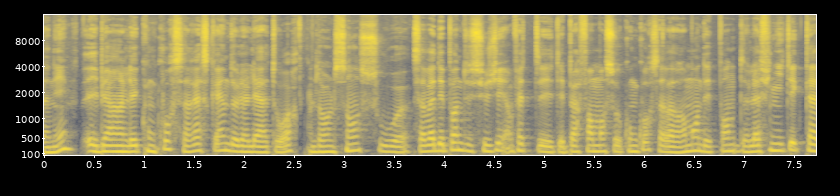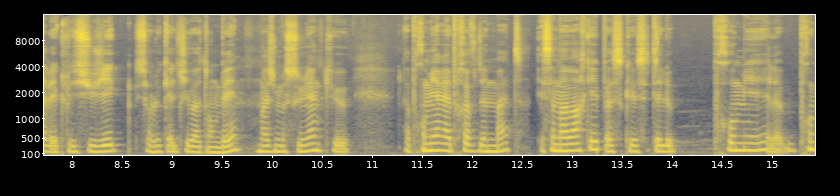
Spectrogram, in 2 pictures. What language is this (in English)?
French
